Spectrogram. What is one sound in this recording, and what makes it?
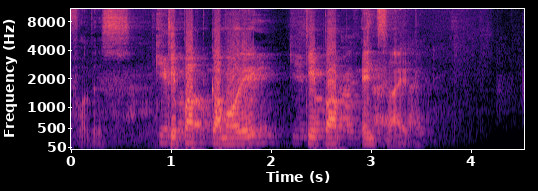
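A man speaks calmly through a loudspeaker.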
